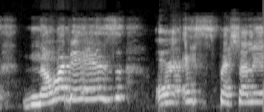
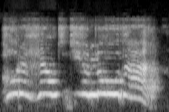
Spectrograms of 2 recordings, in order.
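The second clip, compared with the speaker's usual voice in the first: high, amazed mock disbelief; shocked disbelief; 12 semitones higher than usual. Retelling the shocked manager, high amazed disbelief. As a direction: act out a stunned man. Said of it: "he was, like, shocked".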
